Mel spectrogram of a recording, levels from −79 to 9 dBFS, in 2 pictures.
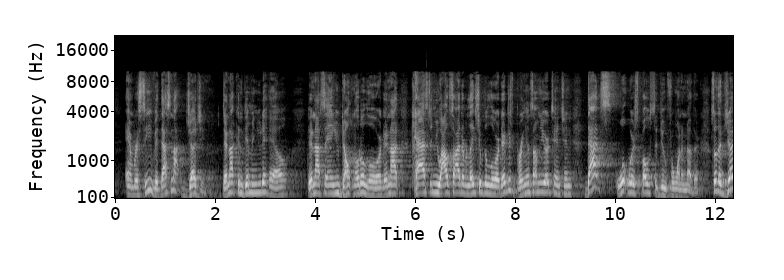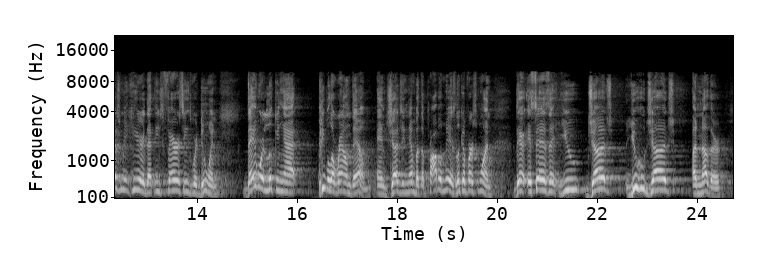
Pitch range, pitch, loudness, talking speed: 165-215 Hz, 180 Hz, -16 LUFS, 200 wpm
